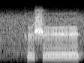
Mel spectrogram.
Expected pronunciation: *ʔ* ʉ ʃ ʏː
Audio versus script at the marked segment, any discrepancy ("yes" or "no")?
yes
